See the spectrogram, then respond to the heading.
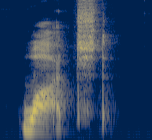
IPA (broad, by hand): wɑːtʃt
